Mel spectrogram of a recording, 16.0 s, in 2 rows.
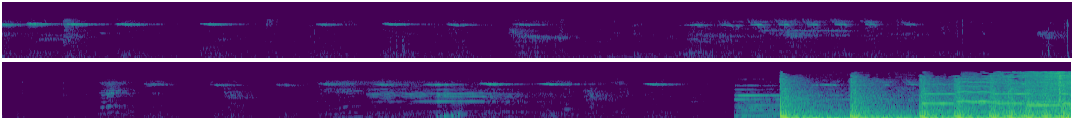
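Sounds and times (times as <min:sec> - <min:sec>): high bird chirps: 0:00.0 - 0:04.2, 0:09.1 - 0:13.2, 0:14.0 - 0:16.0
faint outdoor background noise: 0:00.0 - 0:13.8.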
